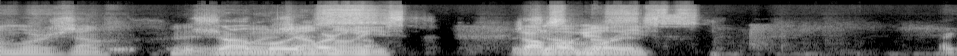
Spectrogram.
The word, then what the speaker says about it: Maurice: Maurice. How do you say it? Maurice. Morris. Yeah. Morris.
